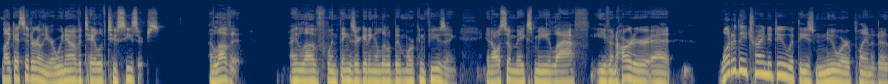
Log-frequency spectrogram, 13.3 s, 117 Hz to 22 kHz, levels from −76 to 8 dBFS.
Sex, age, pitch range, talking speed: male, 20-39, 125-165 Hz, 205 wpm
